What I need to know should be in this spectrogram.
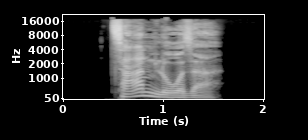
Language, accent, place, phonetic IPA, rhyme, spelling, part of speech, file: German, Germany, Berlin, [ˈt͡saːnloːzɐ], -aːnloːzɐ, zahnloser, adjective, De-zahnloser.ogg
- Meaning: inflection of zahnlos: 1. strong/mixed nominative masculine singular 2. strong genitive/dative feminine singular 3. strong genitive plural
